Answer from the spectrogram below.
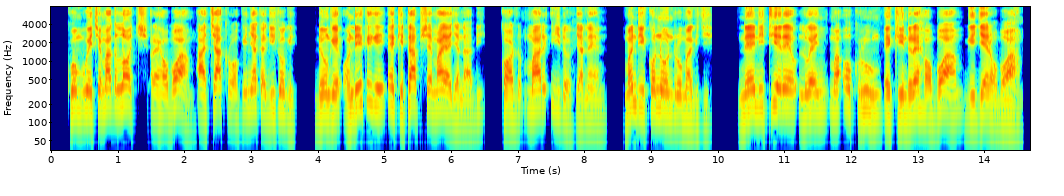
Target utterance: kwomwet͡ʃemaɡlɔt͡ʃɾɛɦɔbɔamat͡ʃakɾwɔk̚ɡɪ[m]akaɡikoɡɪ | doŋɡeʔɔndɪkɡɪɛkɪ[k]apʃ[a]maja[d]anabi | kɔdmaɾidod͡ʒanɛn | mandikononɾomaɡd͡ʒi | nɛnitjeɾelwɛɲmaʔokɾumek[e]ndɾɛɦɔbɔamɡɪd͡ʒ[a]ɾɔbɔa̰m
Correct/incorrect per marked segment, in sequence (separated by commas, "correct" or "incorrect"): incorrect, incorrect, incorrect, incorrect, incorrect, incorrect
